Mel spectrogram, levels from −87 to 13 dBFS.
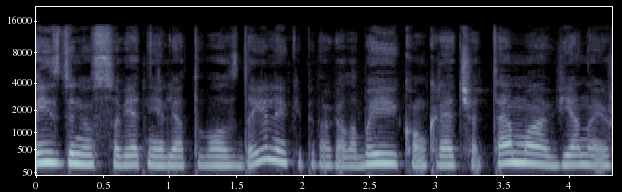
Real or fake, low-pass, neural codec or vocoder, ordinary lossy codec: real; 14.4 kHz; none; AAC, 64 kbps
